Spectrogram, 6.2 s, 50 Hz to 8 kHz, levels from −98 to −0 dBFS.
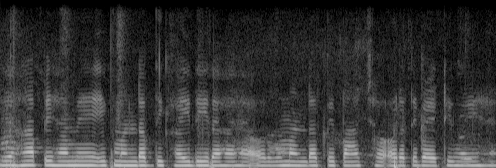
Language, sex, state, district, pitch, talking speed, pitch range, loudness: Hindi, female, Bihar, Araria, 190 Hz, 175 wpm, 185-195 Hz, -31 LUFS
